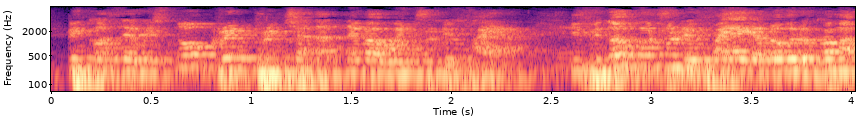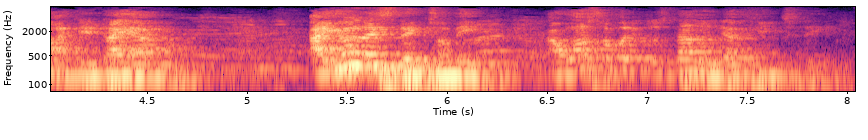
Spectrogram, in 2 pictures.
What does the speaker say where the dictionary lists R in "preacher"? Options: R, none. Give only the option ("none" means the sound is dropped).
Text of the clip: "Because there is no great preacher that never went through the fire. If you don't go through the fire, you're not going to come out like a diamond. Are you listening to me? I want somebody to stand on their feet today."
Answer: R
